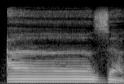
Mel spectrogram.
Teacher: Maka huruf za ini termasuk hurufnya ikhfa. Jadi apabila ada nun mati berjumpa dengan huruf za ini dibaca ikhfa atau dibaca samar.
